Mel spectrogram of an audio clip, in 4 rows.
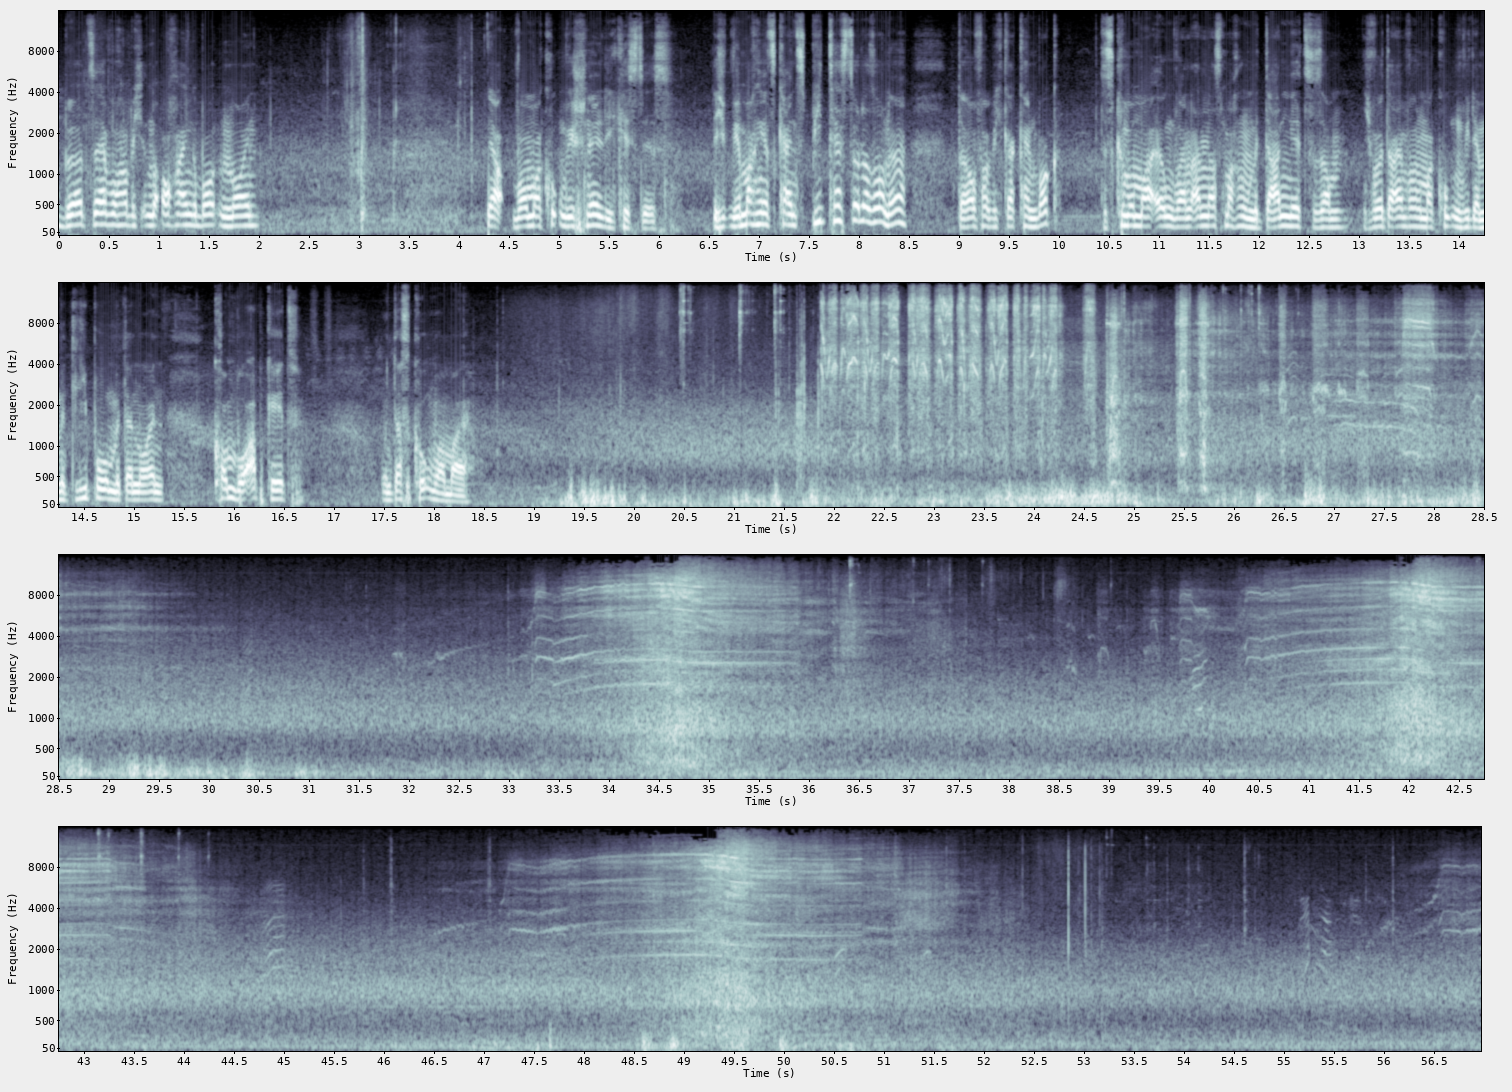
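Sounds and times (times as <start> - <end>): rc truck scrabbling and crunching: 2.6 - 4.3, 18.7 - 30.3, 31.6 - 45.1, 45.7 - 54.2, 55.8 - 56.9
electric motor and gear whine: 21.7 - 31.0, 31.6 - 44.8, 46.4 - 53.1, 55.9 - 56.9.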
